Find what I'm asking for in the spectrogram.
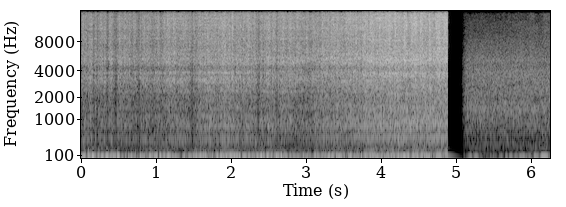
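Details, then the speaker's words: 1965 Ford F100 V8 with a rebuilt Edelbrock 750 carburetor, recorded outdoors in wind: a low, even idle rumble with no knocks or misses, then shut off. It starts better than ever, though the idle is possibly a little low and due to be raised. "But just she starts up good. She don't run too bad. Idle's a little low, possibly."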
